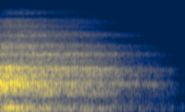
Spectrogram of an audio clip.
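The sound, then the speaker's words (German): A deep breath let out through the open mouth, one long airy exhale that starts fairly loud and fades steadily to silence in under two seconds. “Atme mal tief ein durch die Nase und durch den geöffneten Mund aus.”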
